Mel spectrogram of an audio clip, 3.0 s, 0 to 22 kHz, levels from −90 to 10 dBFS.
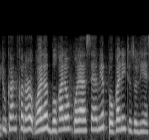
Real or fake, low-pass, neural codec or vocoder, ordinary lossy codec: fake; none; codec, 16 kHz, 0.5 kbps, X-Codec, HuBERT features, trained on LibriSpeech; none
